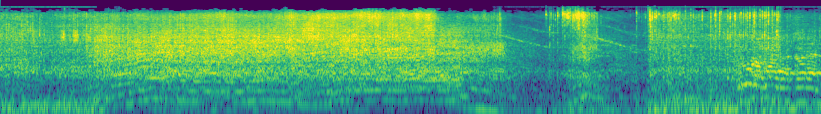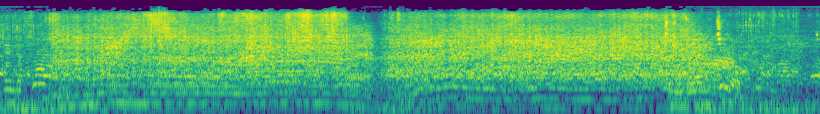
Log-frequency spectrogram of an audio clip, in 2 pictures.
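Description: Drag racing car engines running loud near the starting line, the revs rising and falling several times, with a sudden louder surge about six and a half seconds in.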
